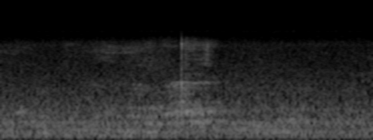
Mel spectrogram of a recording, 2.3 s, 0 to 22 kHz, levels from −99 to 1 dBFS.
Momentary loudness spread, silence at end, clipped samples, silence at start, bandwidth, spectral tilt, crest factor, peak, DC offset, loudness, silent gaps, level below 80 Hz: 6 LU; 0 s; under 0.1%; 0 s; 19.5 kHz; -4.5 dB/octave; 22 dB; -34 dBFS; under 0.1%; -55 LUFS; none; -82 dBFS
